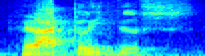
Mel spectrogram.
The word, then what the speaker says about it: Heraclitus: I know how to pronounce his name in Spanish because I speak perfect Spanish, no foreign accent. Heraclito, with an H. Heraclitus.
